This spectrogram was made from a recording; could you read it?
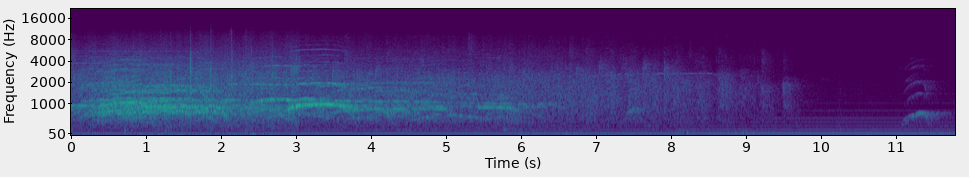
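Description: An audience applauds a spoken word artist and storyteller being introduced, with dense, steady clapping and a few cheers, loud at first and then slowly fading out over about ten seconds, leaving a low hum.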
